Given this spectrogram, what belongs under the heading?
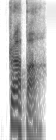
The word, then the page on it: crupper: Indian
